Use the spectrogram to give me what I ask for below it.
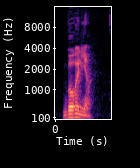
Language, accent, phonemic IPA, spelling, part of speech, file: French, France, /bɔ.ʁe.ljɛ̃/, borélien, adjective, LL-Q150 (fra)-borélien.wav
- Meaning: borelian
